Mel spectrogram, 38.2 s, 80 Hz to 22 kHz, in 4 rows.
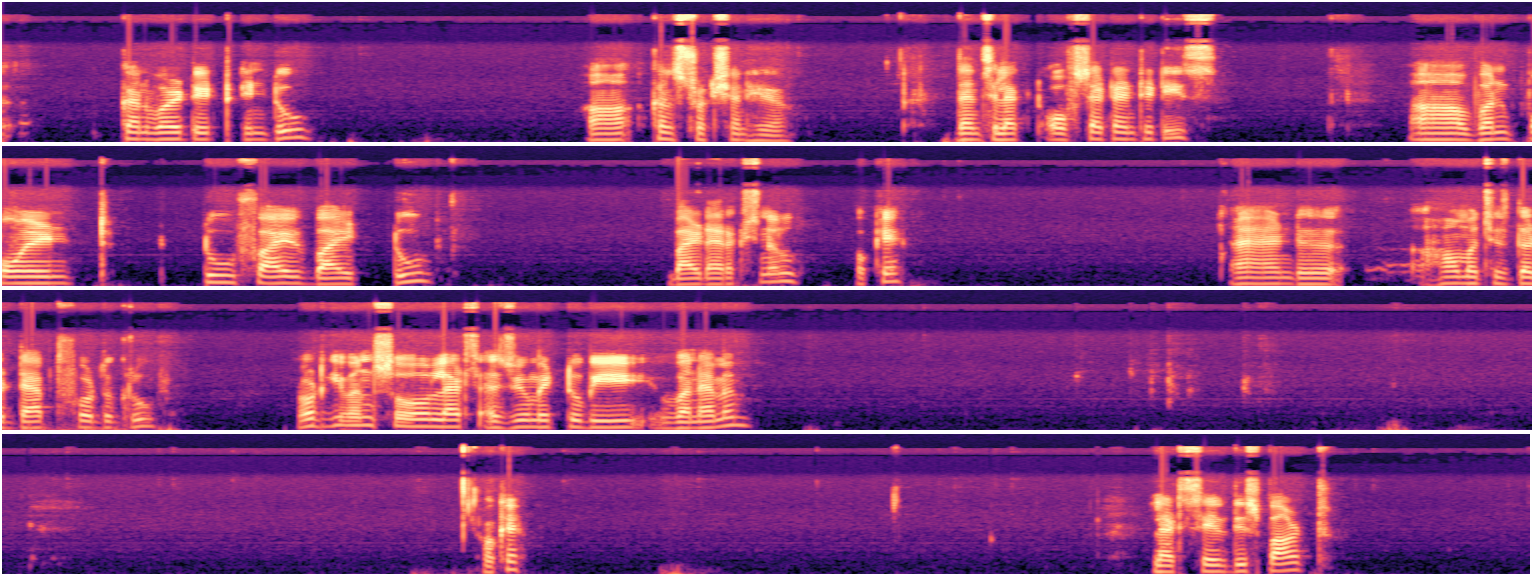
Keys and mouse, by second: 0.3 right click, 1.1 click, 2.4 click, 5.2 click, 6.7 click, 9.6 KP_1, 9.7 KP_Decimal, 10.9 KP_2, 11.4 KP_5, 11.7 KP_Divide, 12.3 KP_2, 12.6 Return, 15.7 click, 17.2 middle click, 18.4 click, 22.2 click, 23.9 click, 25.0 click, 26.5 KP_1, 26.7 Return, 29.4 click, 30.4 middle click, 31.9 middle click, 33.3 middle click, 34.8 click, 37.4 click.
